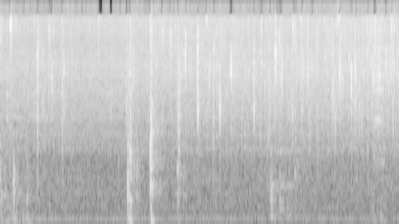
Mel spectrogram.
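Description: Onions sizzle in butter with garlic in a pan, a steady close frying hiss broken by two sharp clatters early on and lighter scrapes throughout.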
